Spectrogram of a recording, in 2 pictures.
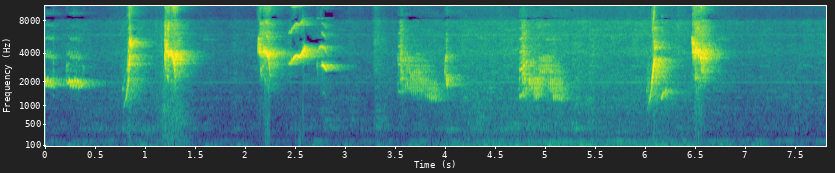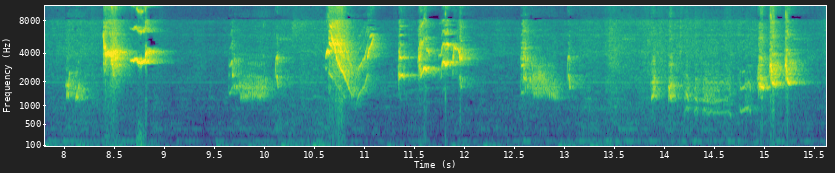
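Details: Oriental magpie-robin in constant song, used as a tutor recording, with long clear bursts of natural voice: loud whistled notes and slurred rising and falling phrases in bursts every second or so, with short pauses and a faint low hum behind.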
